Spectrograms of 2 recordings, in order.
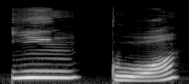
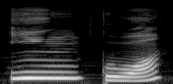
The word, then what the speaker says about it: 英国: 英国 England, for example 英国 When you wanna say 英国 Think about how we pronounce England 英国 Now read after me 英国 Now listen again 英国英国英国英国德国 Can you guess?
